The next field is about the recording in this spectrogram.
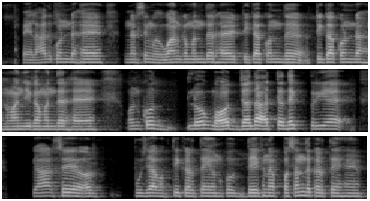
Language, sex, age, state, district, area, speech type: Hindi, male, 30-45, Rajasthan, Karauli, rural, spontaneous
